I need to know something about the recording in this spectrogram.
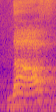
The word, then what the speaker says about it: Naás: Naás em hebraico significa serpente, né? A pronúncia é na parece até o Harry Potter falando língua das cobras, né?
